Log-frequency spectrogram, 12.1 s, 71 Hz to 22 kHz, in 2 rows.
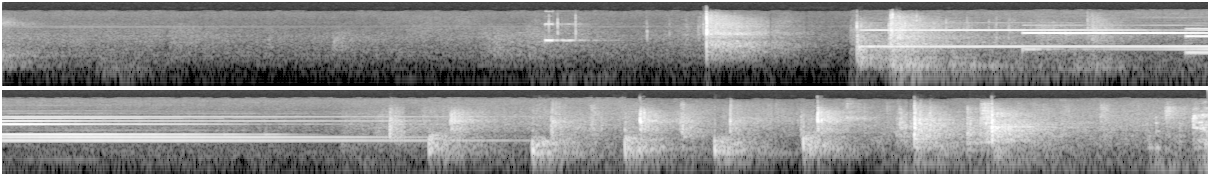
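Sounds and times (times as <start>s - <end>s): doorbell chime: 4.3s - 8.8s.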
